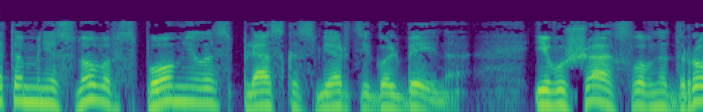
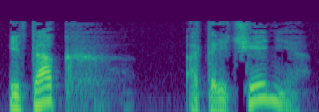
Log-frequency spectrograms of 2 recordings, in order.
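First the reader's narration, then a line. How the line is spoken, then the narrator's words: Quiet question. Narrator (Russian): тихо спросил царь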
